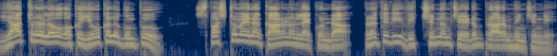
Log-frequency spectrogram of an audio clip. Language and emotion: Telugu, neutral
